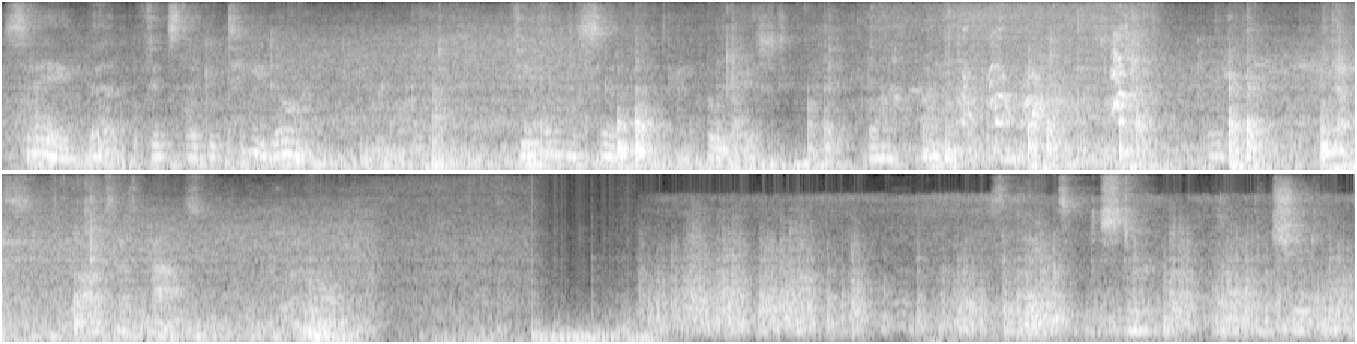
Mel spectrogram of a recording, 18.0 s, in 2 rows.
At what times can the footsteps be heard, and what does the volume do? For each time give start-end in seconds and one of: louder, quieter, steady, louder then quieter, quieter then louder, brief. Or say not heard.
2.7-9.8 quieter then louder.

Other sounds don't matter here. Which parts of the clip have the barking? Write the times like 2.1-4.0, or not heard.
6.3-7.7.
